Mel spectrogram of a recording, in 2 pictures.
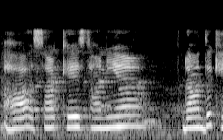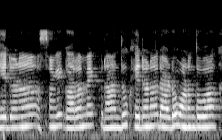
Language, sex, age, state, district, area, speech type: Sindhi, female, 30-45, Gujarat, Surat, urban, spontaneous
